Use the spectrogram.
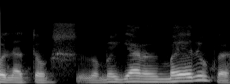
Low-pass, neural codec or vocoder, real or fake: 7.2 kHz; codec, 16 kHz, 6 kbps, DAC; fake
